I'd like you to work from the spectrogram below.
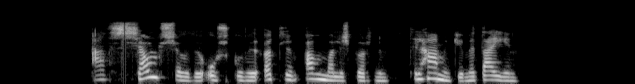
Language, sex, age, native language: Icelandic, female, 20-29, Icelandic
